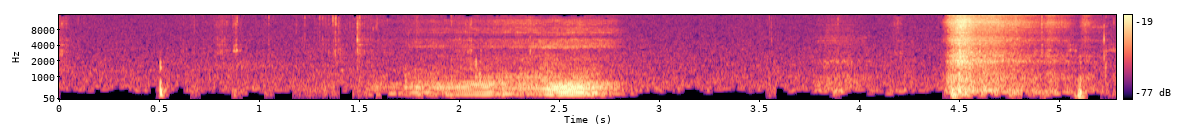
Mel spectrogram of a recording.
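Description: A rough, rattling snore on a breath in a quiet room, followed by a short snorting breath. Plain snoring.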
